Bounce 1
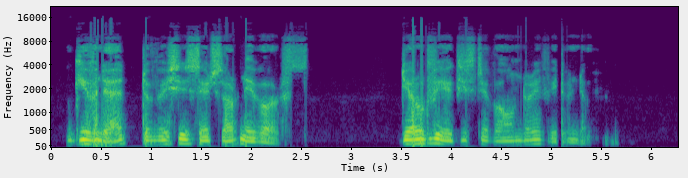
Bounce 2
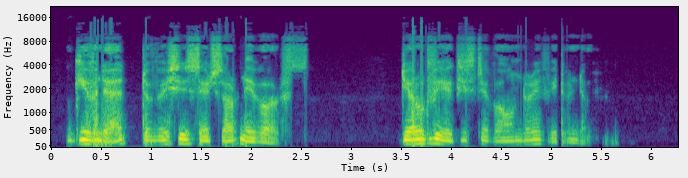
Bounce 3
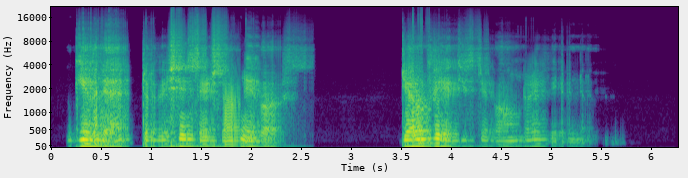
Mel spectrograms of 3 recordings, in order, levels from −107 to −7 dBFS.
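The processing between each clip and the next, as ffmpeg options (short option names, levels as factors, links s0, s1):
-af "bandreject=f=5900:w=28,volume=2.66"
-filter_complex "[0:a]aeval=exprs='0.891*(cos(1*acos(clip(val(0)/0.891,-1,1)))-cos(1*PI/2))+0.178*(cos(4*acos(clip(val(0)/0.891,-1,1)))-cos(4*PI/2))+0.0282*(cos(5*acos(clip(val(0)/0.891,-1,1)))-cos(5*PI/2))+0.0891*(cos(7*acos(clip(val(0)/0.891,-1,1)))-cos(7*PI/2))':c=same,asplit=2[s0][s1];[s1]aecho=0:1:53|74:0.299|0.376[s2];[s0][s2]amix=inputs=2:normalize=0,volume=0.631"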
